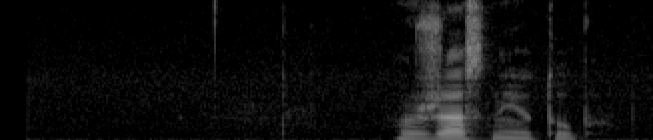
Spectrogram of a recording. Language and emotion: Russian, sad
